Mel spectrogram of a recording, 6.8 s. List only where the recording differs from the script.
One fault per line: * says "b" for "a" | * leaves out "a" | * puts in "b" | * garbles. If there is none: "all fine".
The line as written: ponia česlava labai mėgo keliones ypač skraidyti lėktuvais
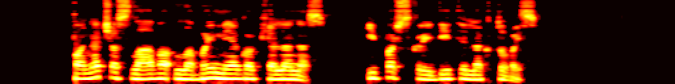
all fine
